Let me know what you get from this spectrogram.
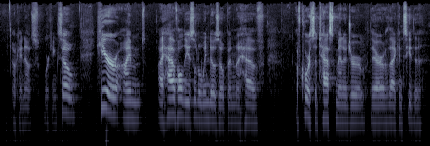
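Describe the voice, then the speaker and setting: Here a man with an unremarkable speaking voice talks at a fairly high pitch and a moderate pace, his loudness swinging widely. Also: ordinary pitch variation. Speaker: conference presenter. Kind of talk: technical presentation.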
